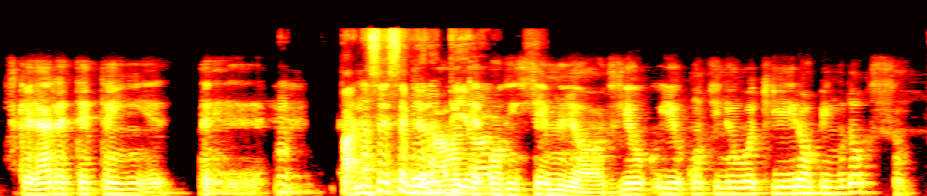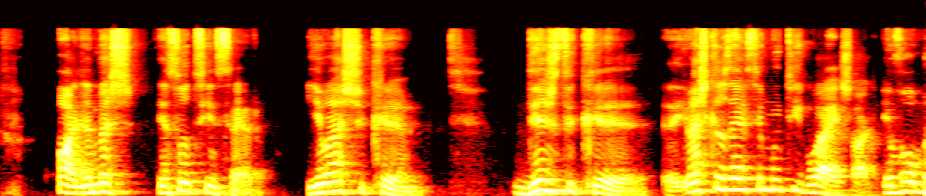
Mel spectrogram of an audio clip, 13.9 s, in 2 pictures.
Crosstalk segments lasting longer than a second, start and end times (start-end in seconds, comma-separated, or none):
2.9-4.1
